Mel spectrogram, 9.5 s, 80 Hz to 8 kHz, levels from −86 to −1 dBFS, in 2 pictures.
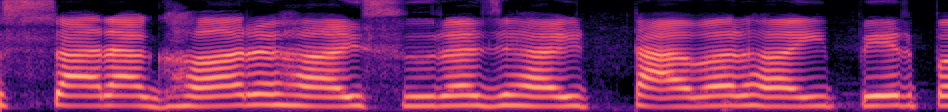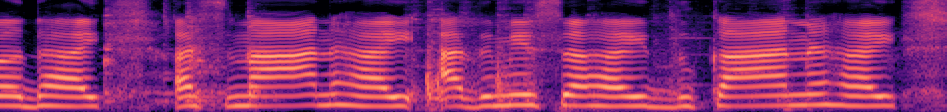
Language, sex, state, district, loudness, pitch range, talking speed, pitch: Bajjika, female, Bihar, Vaishali, -18 LUFS, 245-260 Hz, 100 wpm, 250 Hz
